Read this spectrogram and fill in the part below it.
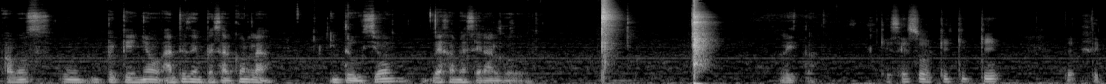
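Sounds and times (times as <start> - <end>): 
speech: 0.1 - 5.4, 7.8 - 11.0
soda can being cracked open: 6.0 - 7.2.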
